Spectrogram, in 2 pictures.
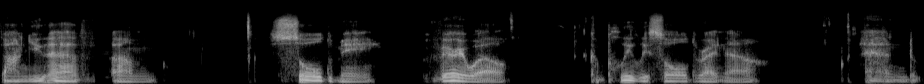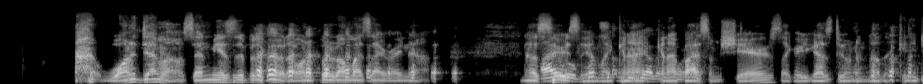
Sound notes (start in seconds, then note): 11.4 laughing; 11.5 laughs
